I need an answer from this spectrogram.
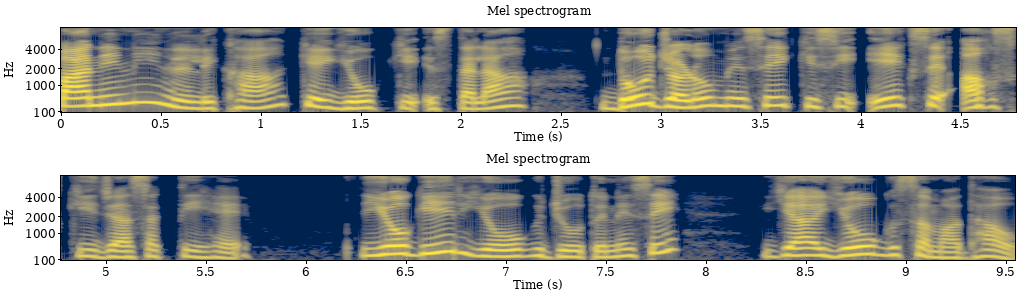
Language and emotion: Urdu, neutral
